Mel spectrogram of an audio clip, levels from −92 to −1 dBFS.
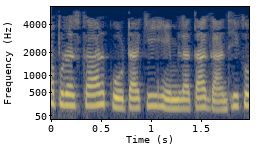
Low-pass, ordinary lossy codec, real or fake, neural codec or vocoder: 5.4 kHz; none; real; none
